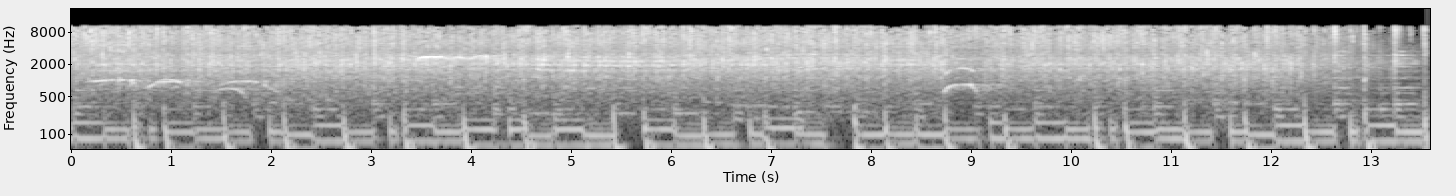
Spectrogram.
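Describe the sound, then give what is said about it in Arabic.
An audience applauds quiz winners on a radio show with loud, dense, continuous clapping that holds steady throughout. “شكرا لكم، تستاهلوا أحلى وأقوى صفقة.”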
